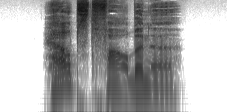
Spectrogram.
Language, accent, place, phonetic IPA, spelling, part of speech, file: German, Germany, Berlin, [ˈhɛʁpstˌfaʁbənə], herbstfarbene, adjective, De-herbstfarbene.ogg
- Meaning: inflection of herbstfarben: 1. strong/mixed nominative/accusative feminine singular 2. strong nominative/accusative plural 3. weak nominative all-gender singular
